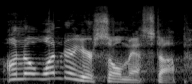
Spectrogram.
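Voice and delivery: high-pitched mock realization, falling at the end; acted inner thought. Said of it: "here's what will go through my mind".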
